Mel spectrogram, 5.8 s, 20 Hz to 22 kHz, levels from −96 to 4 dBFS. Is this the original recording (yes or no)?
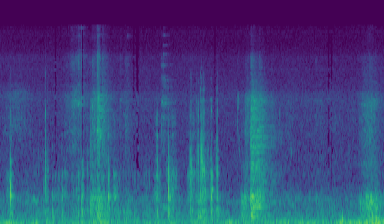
yes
